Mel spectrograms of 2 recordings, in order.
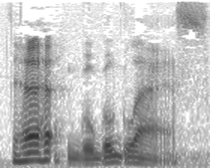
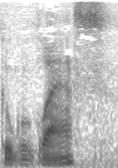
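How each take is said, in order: First: It is said very slowly and carefully. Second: It is said at a normal speaking pace.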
